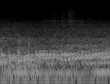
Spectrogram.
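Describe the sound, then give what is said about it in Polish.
Lamborghini engine outside the Oslo opera house: a steady, low, rumbling growl that holds at an even level throughout the short stretch. “O, to co słyszycie? Z Lamborghini.”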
